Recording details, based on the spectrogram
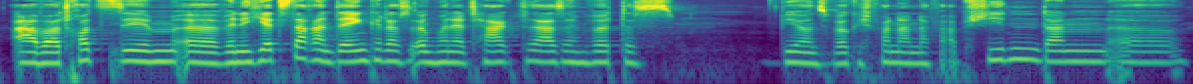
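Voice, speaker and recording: A woman's voice: mid-range voice, flat delivery, moderate pace, darkish tone, clean tone. A woman in her early thirties talking candidly in a podcast conversation, hesitant, with many fillers and restarts. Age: 30s. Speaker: podcast co-host.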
